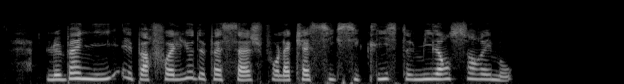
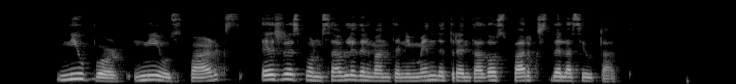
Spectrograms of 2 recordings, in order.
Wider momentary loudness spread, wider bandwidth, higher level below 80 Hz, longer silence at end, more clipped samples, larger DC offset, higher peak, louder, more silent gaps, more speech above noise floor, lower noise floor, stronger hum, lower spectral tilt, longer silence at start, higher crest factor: about the same, 9 LU vs 7 LU; second, 7.6 kHz vs 11.5 kHz; first, -60 dBFS vs -80 dBFS; about the same, 1.15 s vs 1.2 s; neither; neither; first, -8 dBFS vs -12 dBFS; first, -25 LUFS vs -28 LUFS; neither; second, 49 dB vs over 62 dB; second, -74 dBFS vs under -90 dBFS; neither; about the same, -4 dB/octave vs -4.5 dB/octave; second, 0.15 s vs 0.55 s; about the same, 18 dB vs 16 dB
